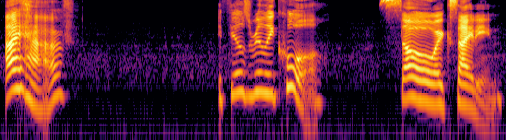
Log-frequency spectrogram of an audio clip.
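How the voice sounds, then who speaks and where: A woman acting as a kind female train passenger in an intimate audio roleplay. Her voice is high and soft, and she takes her time, hesitant and reassuring, leaving pauses for replies. The sound is close and dry. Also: sing-song, no room sound, exaggerated voice. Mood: soothing. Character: kind, apologetic woman train passenger comforting a frightened stranger.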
